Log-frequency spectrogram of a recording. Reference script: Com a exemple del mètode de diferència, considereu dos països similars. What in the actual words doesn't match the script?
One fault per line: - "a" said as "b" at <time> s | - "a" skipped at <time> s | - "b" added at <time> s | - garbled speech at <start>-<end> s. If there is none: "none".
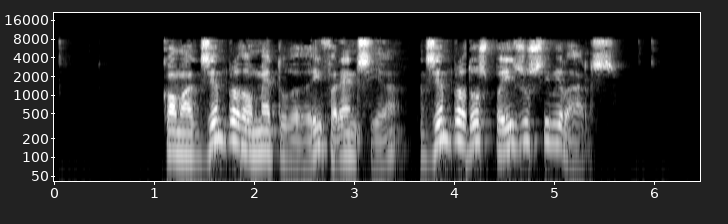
- "considereu" said as "exemple" at 3.7 s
